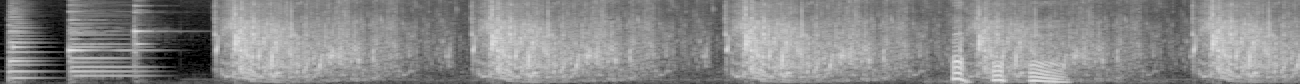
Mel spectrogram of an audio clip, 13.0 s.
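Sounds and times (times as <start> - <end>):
water splashing from paddling: 2.2 - 13.0.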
